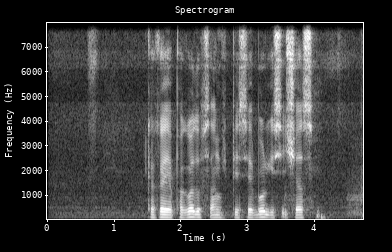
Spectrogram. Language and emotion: Russian, neutral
